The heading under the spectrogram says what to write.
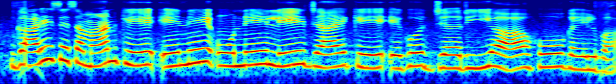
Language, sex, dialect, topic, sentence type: Bhojpuri, female, Southern / Standard, banking, statement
